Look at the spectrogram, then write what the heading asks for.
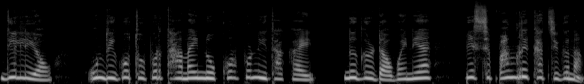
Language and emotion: Bodo, fearful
